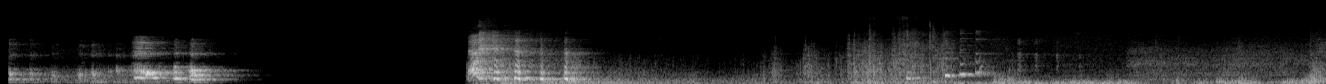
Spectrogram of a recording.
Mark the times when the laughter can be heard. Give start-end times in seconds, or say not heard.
0.1-2.0, 4.7-5.8, 9.1-9.8.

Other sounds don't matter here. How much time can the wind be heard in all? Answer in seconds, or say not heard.
8 s.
